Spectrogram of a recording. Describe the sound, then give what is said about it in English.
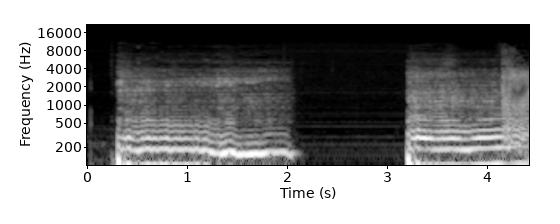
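A didgeridoo being blown: a loud, deep buzzing drone held for nearly two seconds, a short silence, then a second drone starting up, rich with rough overtones. “just playing your didgeridoo”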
